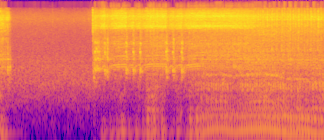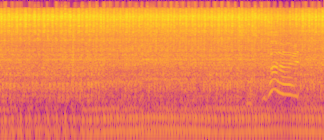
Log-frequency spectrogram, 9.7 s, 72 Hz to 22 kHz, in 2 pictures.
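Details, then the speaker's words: 1985 Honda VF700S Sabre after carburetor cleaning, cold start at about 32°F with a little choke, likely first run in a long time: starter, then catches into a quick, slightly uneven but steady idle; running again. "good she's trying it's coming back to life probably the first time it's ran and who knows how long well that's a pretty good start"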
